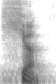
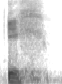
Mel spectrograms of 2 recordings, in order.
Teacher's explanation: But this sound in certain environments could have had a more frontward, position fricative, like ch, as in German ich, right? That's a palatal fricative.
